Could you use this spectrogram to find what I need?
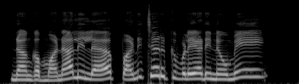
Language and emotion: Tamil, happy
